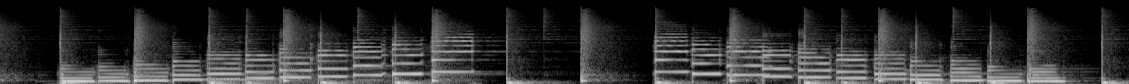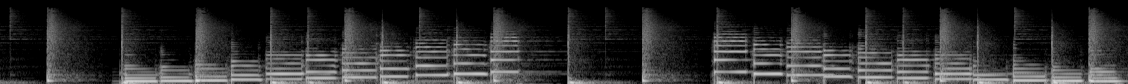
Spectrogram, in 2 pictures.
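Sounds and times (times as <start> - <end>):
D major pentatonic scale played: 0.6 - 4.8, 6.6 - 10.7, 12.5 - 16.6, 18.4 - 22.5.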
